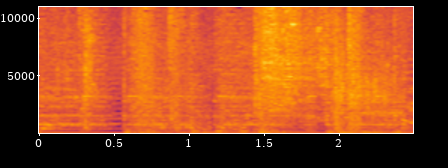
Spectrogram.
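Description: Film trailer music with a beat about twice a second, laid under fight sound effects: hits and glass shattering.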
